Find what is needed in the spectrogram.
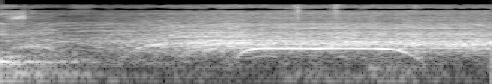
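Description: Concert audience cheering and screaming. The noise swells about half a second in, and in the second half one voice holds a long high-pitched yell above it.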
